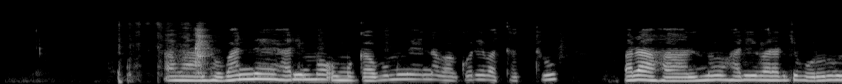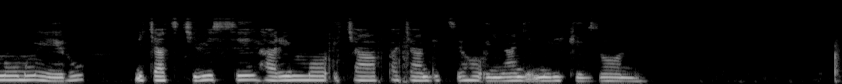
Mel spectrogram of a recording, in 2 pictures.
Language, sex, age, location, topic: Kinyarwanda, female, 36-49, Kigali, finance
